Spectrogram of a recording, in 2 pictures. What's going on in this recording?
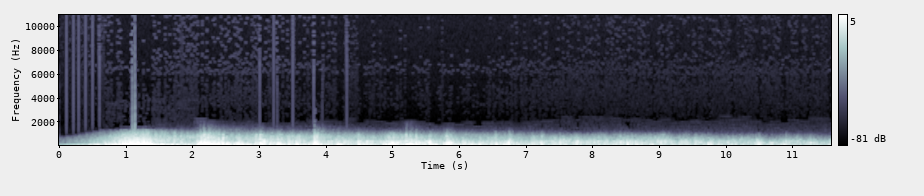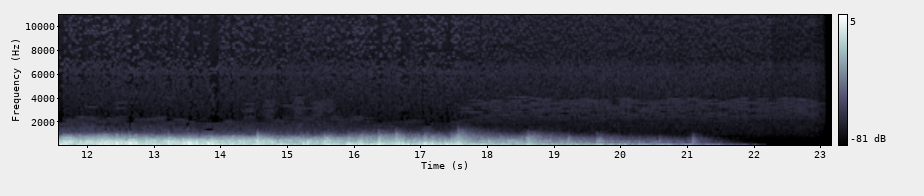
This Is a thunderstorm sound effect it's for a thunder and rain for a game or project
Thunder, Rain, Weather, Storm, Thunderstorm, Lightning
